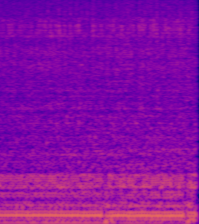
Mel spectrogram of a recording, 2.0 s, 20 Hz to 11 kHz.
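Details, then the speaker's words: 1980s Toyota Supra at Copart auction: low idle hum that sags and stumbles a couple of times within seconds; running rough, doesn't run very well. "unfortunately it smells absolutely awful and uh it certainly doesn't run very well"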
